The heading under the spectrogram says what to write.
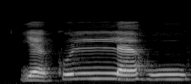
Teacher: this idgham for lam, it will be complete idgham with no gunna, which means that you are going to put the noon and the lam together and mix them completely, as you cannot make difference between the sound of the noon and the sound of the lam.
